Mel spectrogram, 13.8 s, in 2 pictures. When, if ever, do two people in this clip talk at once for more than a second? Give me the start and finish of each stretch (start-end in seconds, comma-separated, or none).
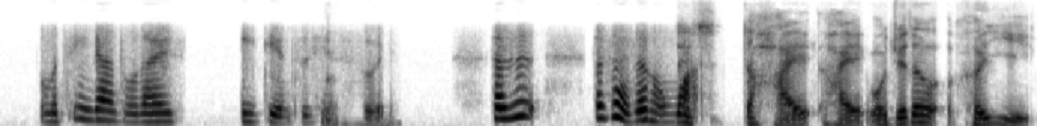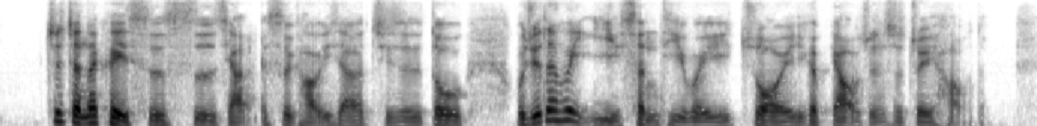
none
